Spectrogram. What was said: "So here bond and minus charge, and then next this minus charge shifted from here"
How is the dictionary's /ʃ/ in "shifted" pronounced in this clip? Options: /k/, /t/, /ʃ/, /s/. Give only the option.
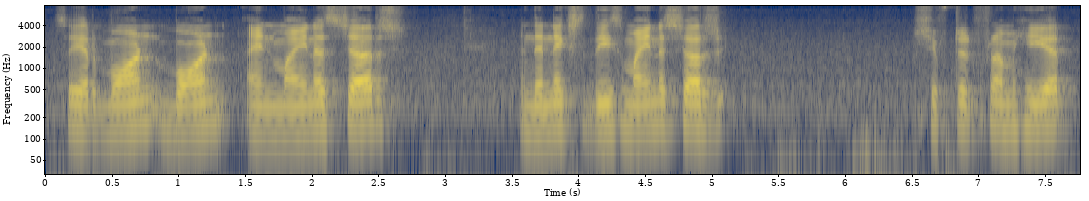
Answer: /ʃ/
